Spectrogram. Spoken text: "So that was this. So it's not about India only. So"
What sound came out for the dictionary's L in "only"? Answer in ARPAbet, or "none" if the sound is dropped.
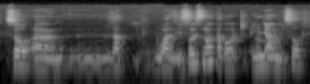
none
